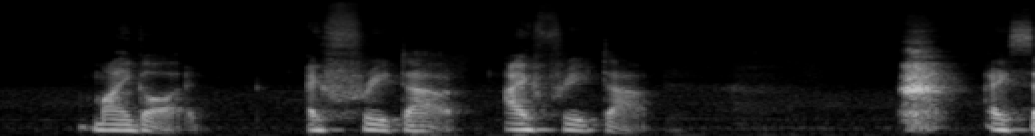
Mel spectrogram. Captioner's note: deep breath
